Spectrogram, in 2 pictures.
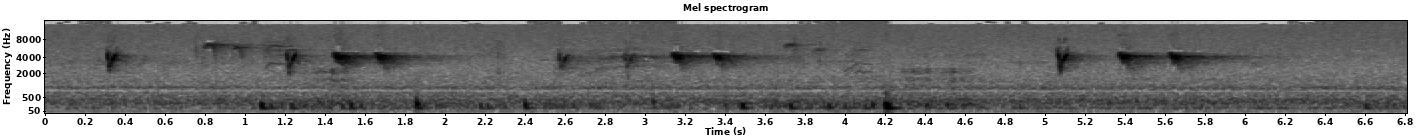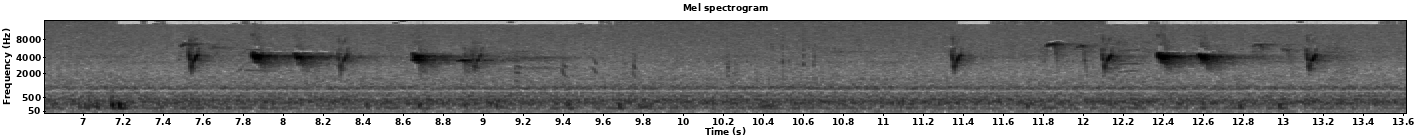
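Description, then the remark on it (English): Decoy crossbills give short, sharp chip calls in quick clusters, repeating every second or two over a steady low rumble of background noise; nobody speaks. “The decoys are calling.”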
